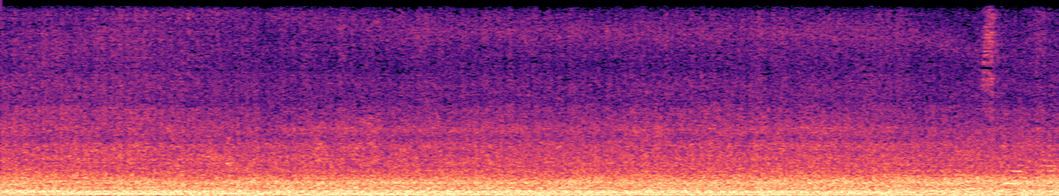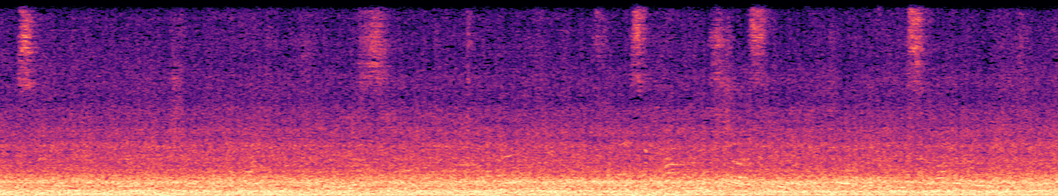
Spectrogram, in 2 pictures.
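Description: A train rumbles steadily along the track, heard from inside a carriage.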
